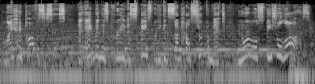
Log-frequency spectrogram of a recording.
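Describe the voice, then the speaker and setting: A woman's voice: very high voice, lively intonation, normal speed. A woman voicing a brainy, earnest little boy fox inventor in a fan comic dub, speaking precisely like a young scientist. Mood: fascinated. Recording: loud music behind.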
